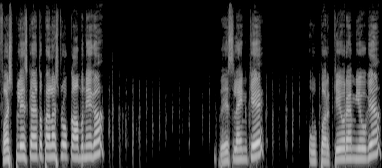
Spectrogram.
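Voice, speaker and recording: Guy teaching shorthand in a classroom, clear smooth voice, keeps firing questions at the students. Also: very high-pitched, no echo. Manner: explains step by step, quizzing students with quick questions. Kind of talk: classroom lesson.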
